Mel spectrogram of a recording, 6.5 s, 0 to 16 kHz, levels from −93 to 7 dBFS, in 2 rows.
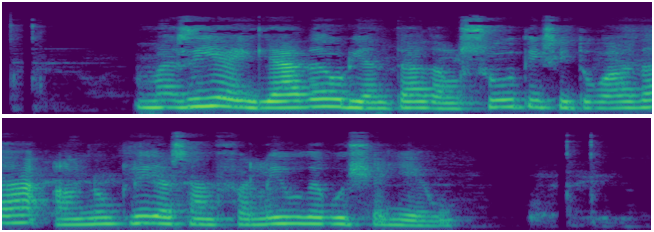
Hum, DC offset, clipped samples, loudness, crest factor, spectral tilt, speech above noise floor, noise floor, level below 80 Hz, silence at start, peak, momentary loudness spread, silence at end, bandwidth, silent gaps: none; under 0.1%; under 0.1%; -22 LUFS; 18 dB; -4.5 dB/octave; 41 dB; -62 dBFS; -68 dBFS; 0.65 s; -4 dBFS; 9 LU; 1 s; 10 kHz; none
